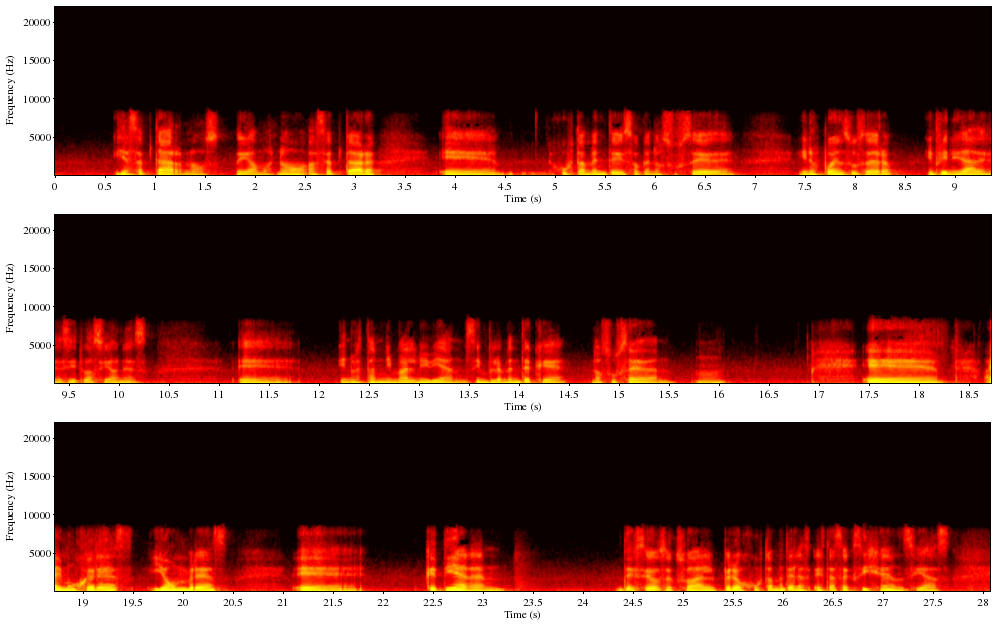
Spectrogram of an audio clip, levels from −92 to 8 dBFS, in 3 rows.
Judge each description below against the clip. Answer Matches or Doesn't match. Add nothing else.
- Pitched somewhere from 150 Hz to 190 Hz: Matches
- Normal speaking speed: Doesn't match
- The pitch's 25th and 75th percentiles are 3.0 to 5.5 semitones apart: Matches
